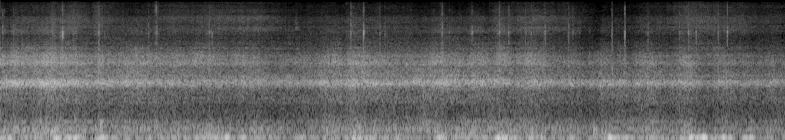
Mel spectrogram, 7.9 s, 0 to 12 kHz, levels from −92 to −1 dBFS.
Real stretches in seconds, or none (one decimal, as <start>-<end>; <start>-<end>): 0.8-2.9; 6.7-7.9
